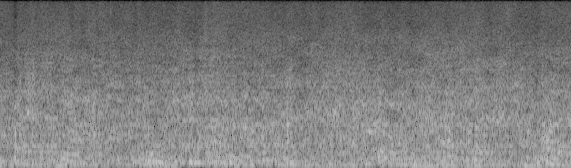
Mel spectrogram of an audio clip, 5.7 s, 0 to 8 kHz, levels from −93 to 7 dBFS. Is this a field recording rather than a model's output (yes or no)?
no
